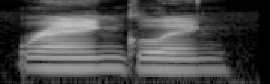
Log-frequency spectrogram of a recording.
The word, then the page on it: wrangling: American English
